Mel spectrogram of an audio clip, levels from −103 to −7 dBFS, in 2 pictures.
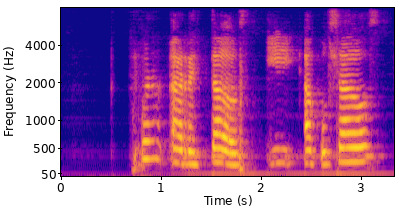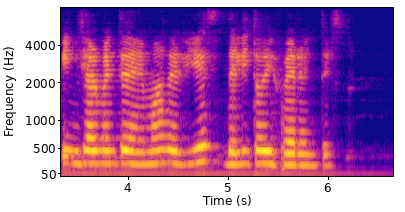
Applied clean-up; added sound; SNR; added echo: neural mask model DeepFilterNet 3.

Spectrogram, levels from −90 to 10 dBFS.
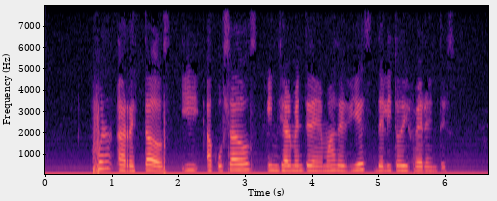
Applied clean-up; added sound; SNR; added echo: none; none; none; none.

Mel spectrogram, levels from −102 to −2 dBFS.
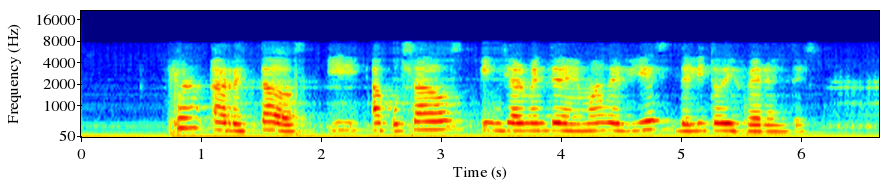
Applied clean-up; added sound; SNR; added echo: neural separator model SepFormer DNS4.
